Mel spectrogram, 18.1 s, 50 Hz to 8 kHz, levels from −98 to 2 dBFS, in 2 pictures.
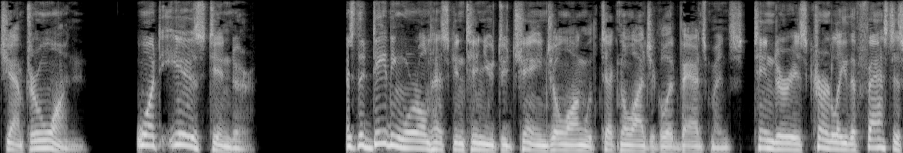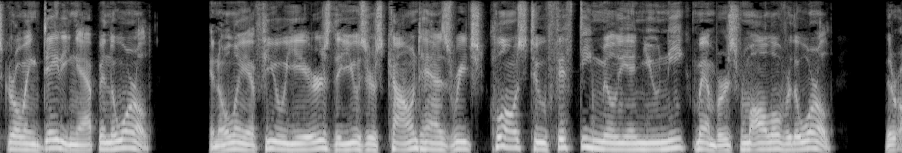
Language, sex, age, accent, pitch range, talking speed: English, male, 50-69, American, 110-140 Hz, 165 wpm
